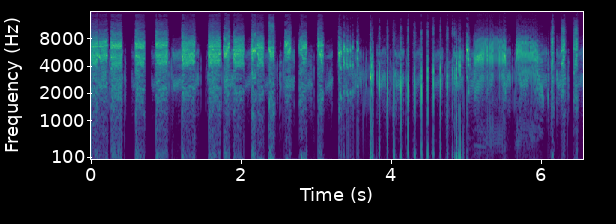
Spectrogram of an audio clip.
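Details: Swiftlet (walet) calling sound in the clop tanjung style, used by farmers to attract birds to nesting houses: dense bursts of high chirps and buzzy twitters alternating with rapid trains of sharp clicks, quickening toward the middle, no other sounds.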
